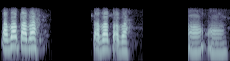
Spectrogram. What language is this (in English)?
Assamese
